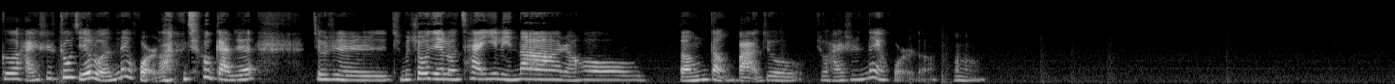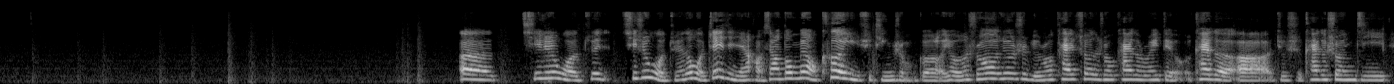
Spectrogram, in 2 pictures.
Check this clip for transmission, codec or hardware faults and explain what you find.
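Listening through the whole of the speech, I find no faults to report. No moment in the audio stands out from the sound around it as a problem that needs explaining.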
